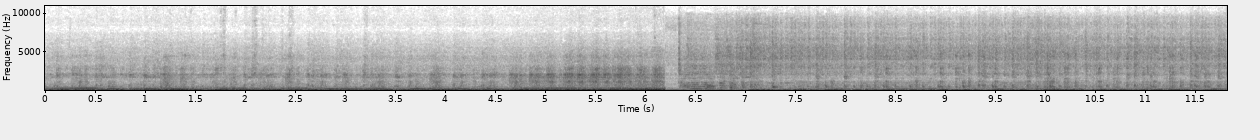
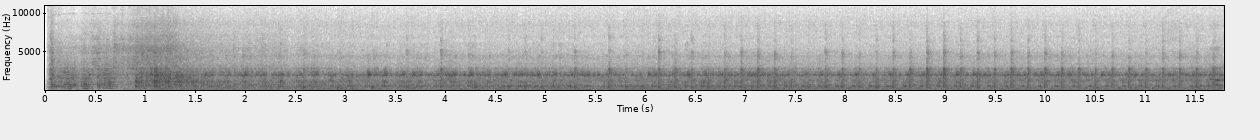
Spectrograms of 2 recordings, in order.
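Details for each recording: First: 1990s Chevrolet K3500 1-ton diesel pickup, battery just recharged, about 50°F: cranks and catches, smoky rough start, then lumpy uneven idle with rattling clatter, sounding like a big cam. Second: 1990s Chevrolet K3500 1-ton diesel after plugging the new injection pump's computer with calibration resistor onto the old pump: cranks, catches within a second, settles into a fairly steady rattling idle, running much better; timing still slightly off.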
